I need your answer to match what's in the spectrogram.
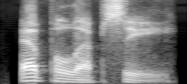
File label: "epilepsy", American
